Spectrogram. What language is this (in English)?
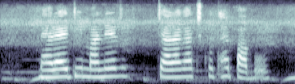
Bangla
